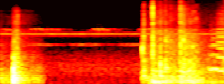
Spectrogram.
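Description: A heavy thud on a door, a pause with a faint steady hum, then a burst of loud, rapid pounding knocks, with no voices, as someone demands the door be opened.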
